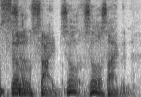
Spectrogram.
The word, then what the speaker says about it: psilocybin: Psilocybin? Psilocybin.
